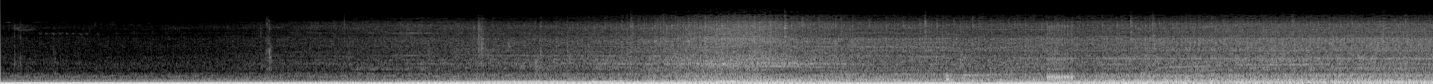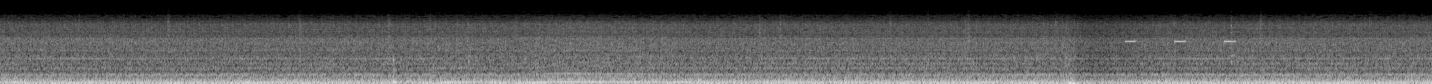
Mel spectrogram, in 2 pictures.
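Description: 2017 Nissan Maxima's V6 idling with a strong low rumble, then pulling away over the gravel about ten seconds in. The engine is still heard running afterwards with less low end. Three short high beeps sound near the end.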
